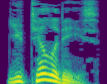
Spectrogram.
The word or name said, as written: utilities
